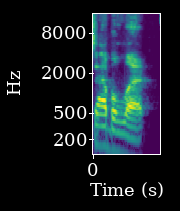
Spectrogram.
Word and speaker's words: Saballette: It's Saballette. It's French, and it's not as scary as it looks.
